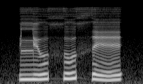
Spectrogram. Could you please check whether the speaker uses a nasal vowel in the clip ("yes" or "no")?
no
